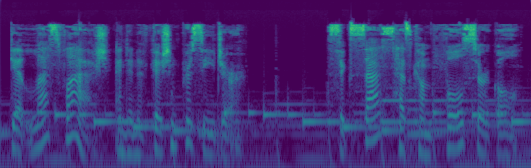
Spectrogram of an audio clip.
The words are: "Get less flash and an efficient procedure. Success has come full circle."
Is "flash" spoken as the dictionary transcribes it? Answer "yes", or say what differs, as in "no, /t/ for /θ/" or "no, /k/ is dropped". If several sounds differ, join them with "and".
yes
